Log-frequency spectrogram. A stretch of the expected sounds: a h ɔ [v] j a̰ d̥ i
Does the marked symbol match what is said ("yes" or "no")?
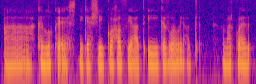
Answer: no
